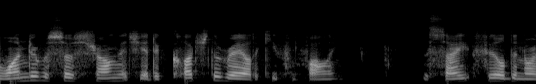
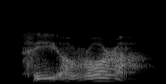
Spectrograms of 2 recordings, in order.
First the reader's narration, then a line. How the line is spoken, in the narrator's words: Pantalaimon whispered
